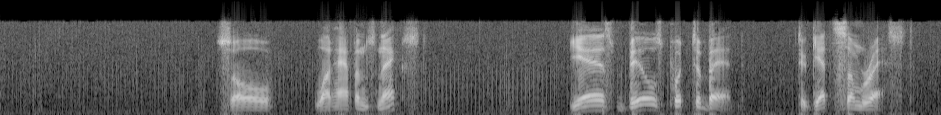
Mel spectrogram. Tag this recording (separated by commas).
Speech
